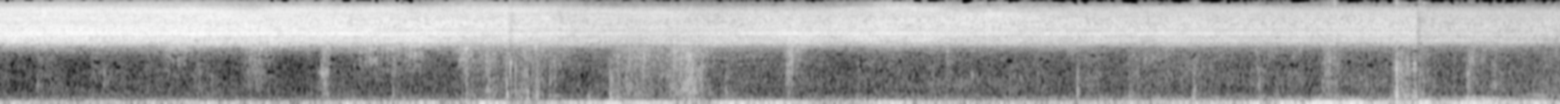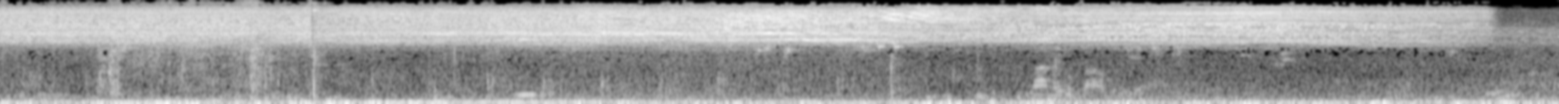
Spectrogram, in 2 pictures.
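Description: A dense, steady, high-pitched chorus of cicadas buzzing without a break.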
